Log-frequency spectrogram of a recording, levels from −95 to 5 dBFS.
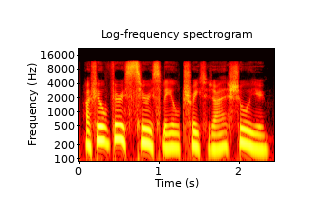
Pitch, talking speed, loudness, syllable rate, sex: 190 Hz, 220 wpm, -17 LUFS, 6.7 syllables/s, female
